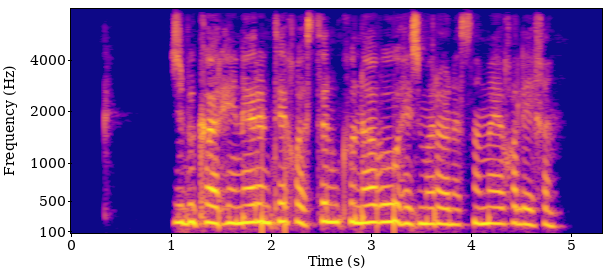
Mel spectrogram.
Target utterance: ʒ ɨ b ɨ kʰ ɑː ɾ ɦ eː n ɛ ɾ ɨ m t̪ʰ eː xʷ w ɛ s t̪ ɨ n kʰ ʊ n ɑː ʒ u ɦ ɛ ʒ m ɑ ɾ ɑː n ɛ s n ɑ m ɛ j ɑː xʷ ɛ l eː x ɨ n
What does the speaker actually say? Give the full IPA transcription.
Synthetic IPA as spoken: ʒ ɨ b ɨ kʰ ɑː ɾ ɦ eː n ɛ ɾ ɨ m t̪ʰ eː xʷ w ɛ s t̪ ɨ n kʰ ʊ n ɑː v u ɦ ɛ ʒ m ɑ ɾ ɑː n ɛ s n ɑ m ɛ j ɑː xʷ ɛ l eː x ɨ n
